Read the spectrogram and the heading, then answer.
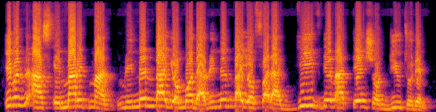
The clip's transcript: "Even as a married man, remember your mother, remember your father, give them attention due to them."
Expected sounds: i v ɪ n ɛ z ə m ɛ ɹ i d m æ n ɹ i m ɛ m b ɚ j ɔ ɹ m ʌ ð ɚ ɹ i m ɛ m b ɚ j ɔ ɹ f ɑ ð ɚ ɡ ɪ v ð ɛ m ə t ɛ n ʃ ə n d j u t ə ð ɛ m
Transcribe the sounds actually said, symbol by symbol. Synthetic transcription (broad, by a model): i v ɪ n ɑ s ə m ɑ ɹ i d m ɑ n ɹ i m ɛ m b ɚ j ɔ m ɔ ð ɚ ɹ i m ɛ m b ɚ j ɔ f ɑ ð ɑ ɡ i v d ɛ m ə t ɛ n ʃ ə n d j u t ə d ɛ m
